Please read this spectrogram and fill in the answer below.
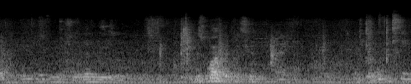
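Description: Low murmured talk among several people around a meeting table, quieter than the main speaker's voice, with a few brief soft rustles.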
